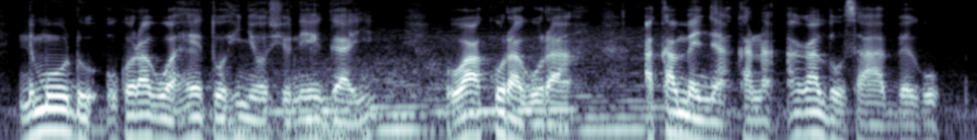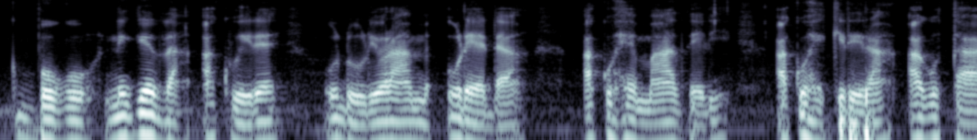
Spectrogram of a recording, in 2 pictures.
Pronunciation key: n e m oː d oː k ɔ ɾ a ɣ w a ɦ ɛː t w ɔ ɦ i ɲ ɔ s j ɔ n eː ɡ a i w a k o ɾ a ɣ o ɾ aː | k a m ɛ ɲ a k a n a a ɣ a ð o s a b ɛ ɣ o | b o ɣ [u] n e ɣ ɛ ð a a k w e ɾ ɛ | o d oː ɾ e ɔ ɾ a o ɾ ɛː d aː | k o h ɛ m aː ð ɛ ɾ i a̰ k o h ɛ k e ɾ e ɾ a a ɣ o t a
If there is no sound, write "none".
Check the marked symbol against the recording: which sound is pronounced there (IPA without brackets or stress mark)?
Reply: o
